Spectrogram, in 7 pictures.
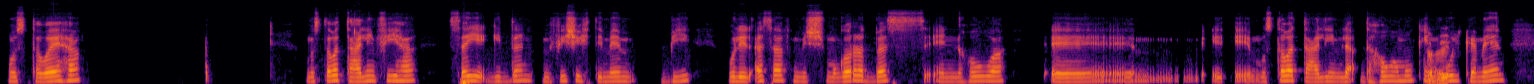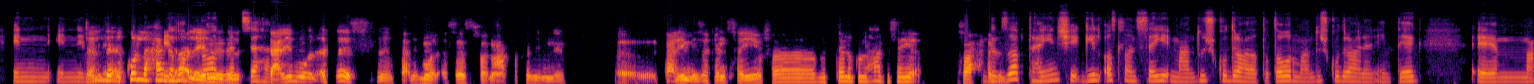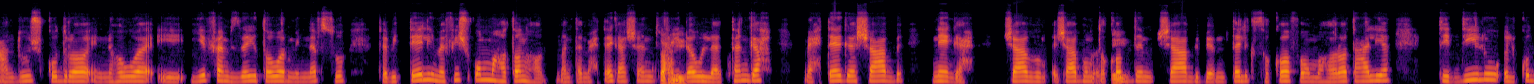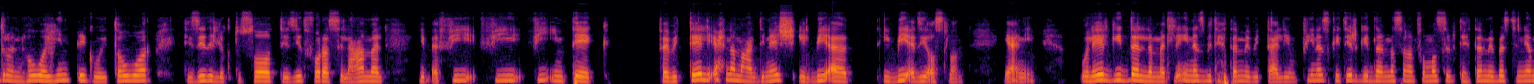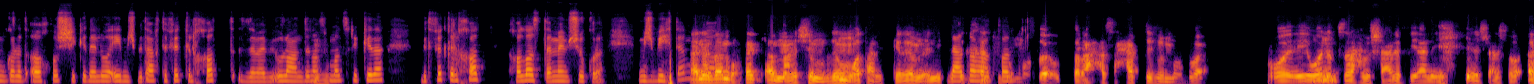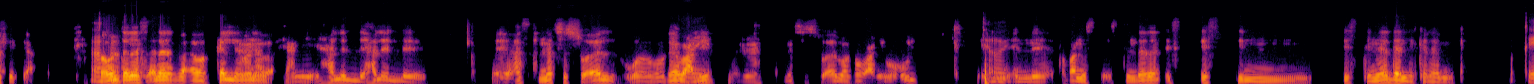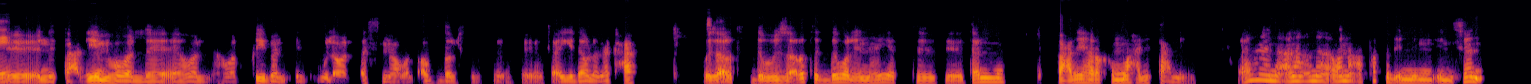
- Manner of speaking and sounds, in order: tapping; other background noise; other noise; chuckle
- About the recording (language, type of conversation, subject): Arabic, unstructured, إزاي التعليم ممكن يساهم في بناء المجتمع؟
